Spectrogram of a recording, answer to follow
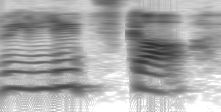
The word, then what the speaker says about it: Wieliczka: So, it's an underground mine and I never get this right, the pronunciation. So, bear with me, but I think it's called Wieliczka Salt Mine.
